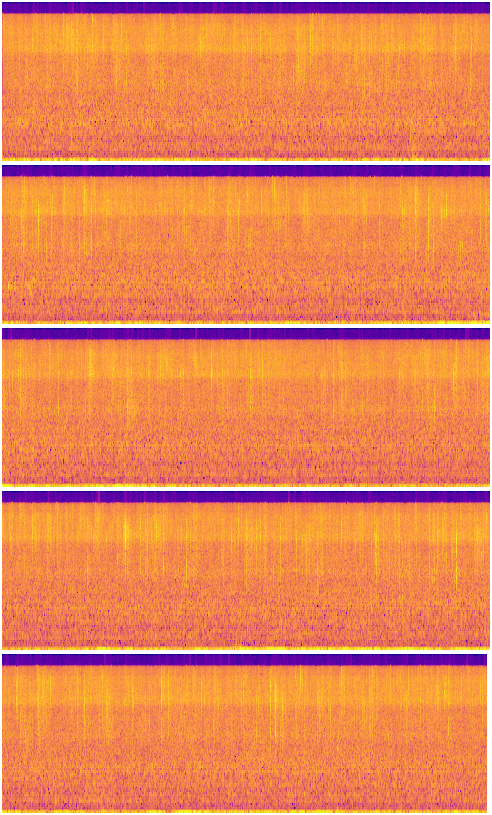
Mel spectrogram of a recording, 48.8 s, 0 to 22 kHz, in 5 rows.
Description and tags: Regen Rain LOng Lang Tropfen Stark Strong1-3
Tropfen, Stark, Rain, Strong1-3, LOng, Regen, Lang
